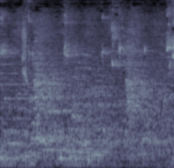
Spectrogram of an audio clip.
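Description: Court sound at a basketball game: a few basketball bounces on the hardwood floor over a steady low murmur of voices in the arena.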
